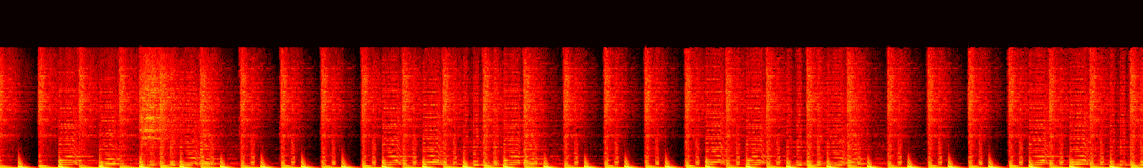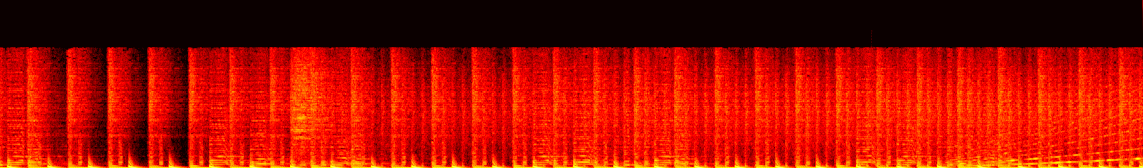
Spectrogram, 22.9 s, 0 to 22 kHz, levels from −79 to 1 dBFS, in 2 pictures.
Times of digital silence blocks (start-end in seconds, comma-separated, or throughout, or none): 20.15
